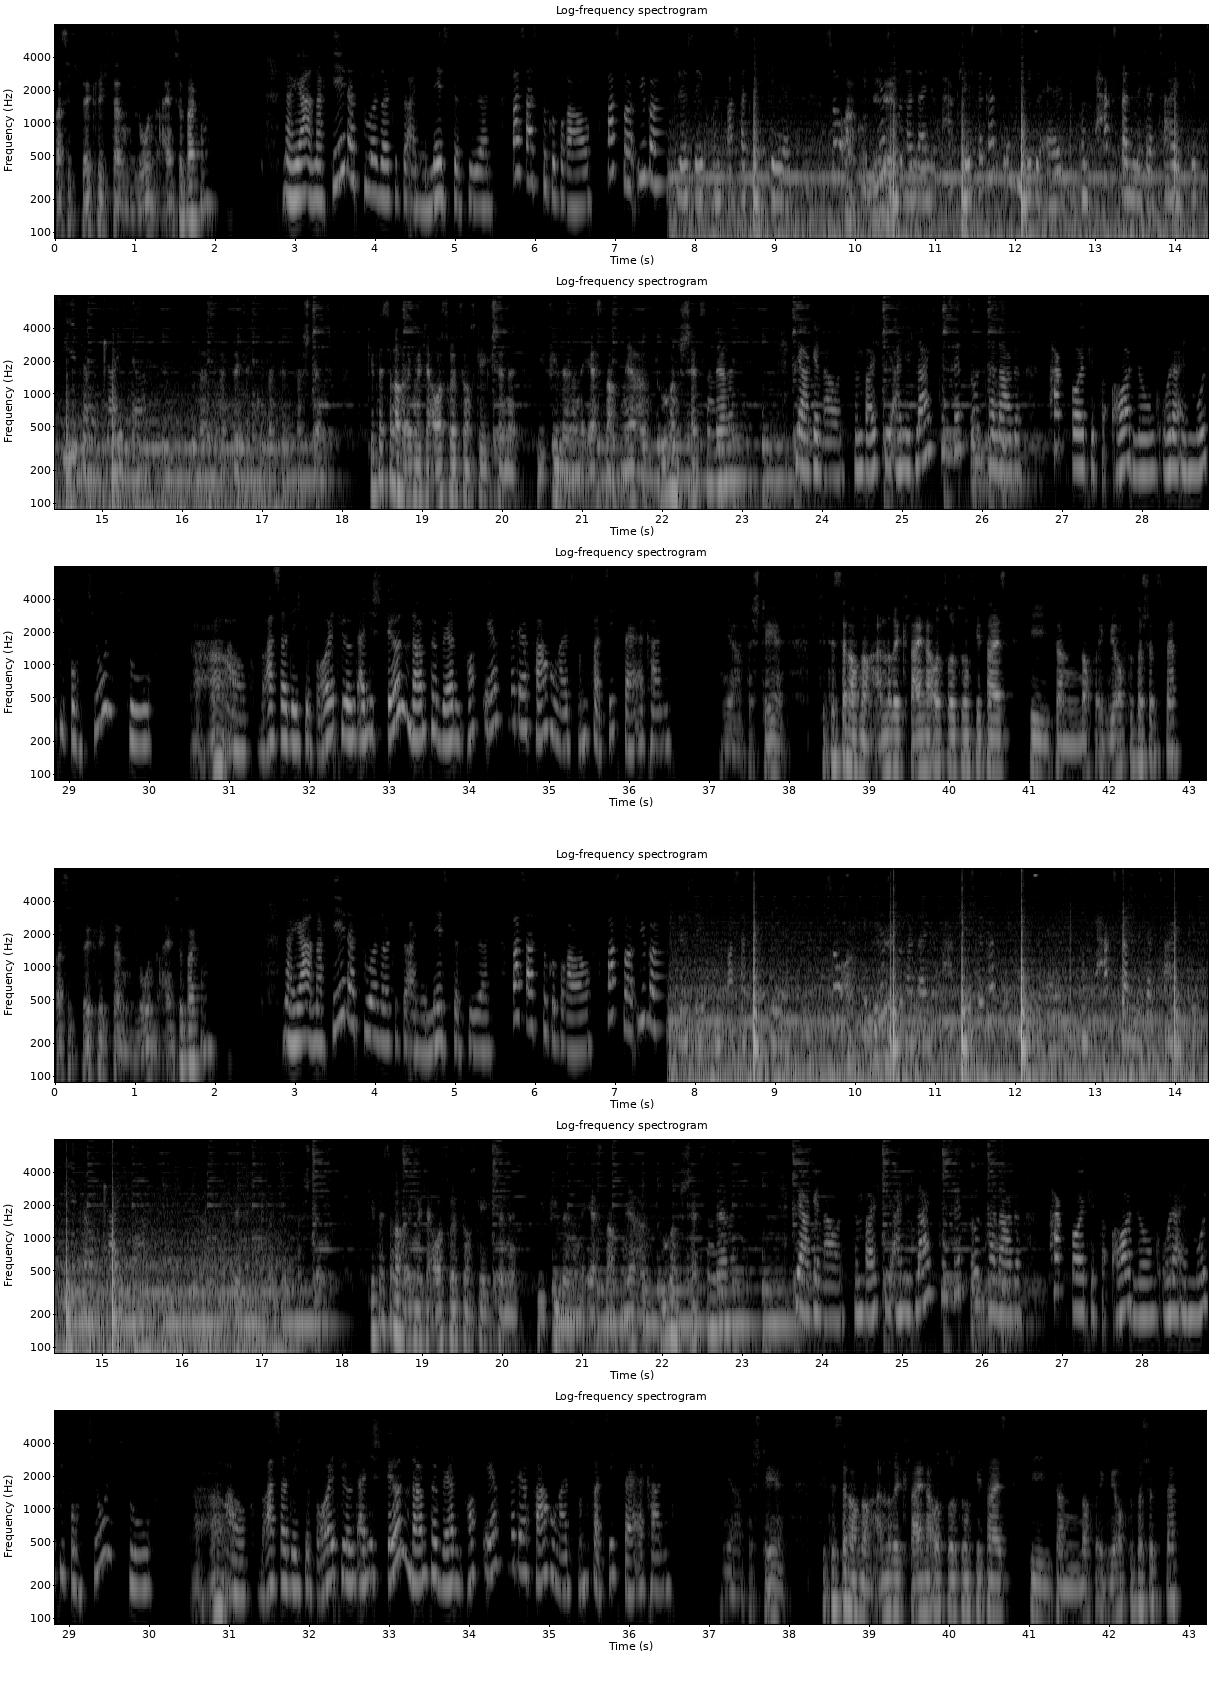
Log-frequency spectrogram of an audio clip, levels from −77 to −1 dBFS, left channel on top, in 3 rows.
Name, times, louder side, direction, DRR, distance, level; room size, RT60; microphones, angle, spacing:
voice 1, 0.0-2.0 9.9-10.6 16.2-17.9 18.3-23.0 30.5-31.1 37.1-40.8 41.0-42.8, left 2 dB, 65° left, 0.8 m, -44 dB
voice 2, 2.6-5.5 5.7-9.2 9.7-15.6 23.4-30.0 30.9-36.5, left 2 dB, 5° left, 0.6 m, -44 dB
sound 1, 7.7-17.5, right 4 dB, 90° right, 0.4 m, -41 dB
sound 2, 14.6-18.1 18.7-19.2 19.9-20.3 20.6-24.1 24.7-25.2 25.5-26.8, right 2 dB, 15° right, 1.0 m, -48 dB
2.2 x 2.1 x 2.7 m
head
